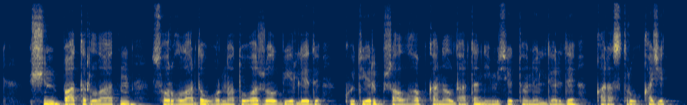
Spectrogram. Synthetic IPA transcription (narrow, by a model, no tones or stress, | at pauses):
ʏʃɪnbɑt̪əɾlˠɑt̪ənso̞ɾʁəlˠɑɾd̪əwo̞ɾnɑt̪uʁɑʒo̞lˠbe̞ɾɪle̞d̪ɪ | kʲʰɵt̪e̞ɾɪpʒ̥ɑlˠʁɑpkʰanalˠd̪ɑɾd̪əne̞me̞se̞t̪ʰone̞ld̪e̞ɾd̪eqʰɑɾɑst̪əɾuqʰɑʒe̞t̪̚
